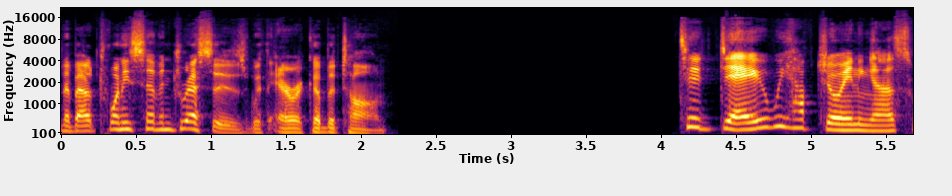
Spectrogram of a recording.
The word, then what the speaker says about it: Bitton: It's Bitton. It's Bitton. I knew the correct pronunciation. I knew it was Bitton.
